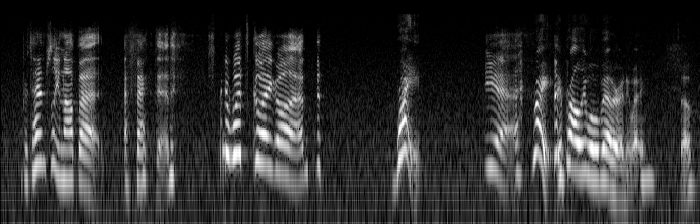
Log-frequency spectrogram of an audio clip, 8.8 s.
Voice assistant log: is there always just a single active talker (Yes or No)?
Yes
